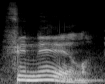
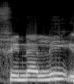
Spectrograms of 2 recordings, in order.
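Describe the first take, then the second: First: The word ends without a final 'ee' vowel. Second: The word ends with a clear 'ee' vowel.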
